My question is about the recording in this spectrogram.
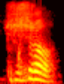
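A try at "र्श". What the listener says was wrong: Risha. The refa is before the sha. So sparsha. You've heard of sparsha?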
